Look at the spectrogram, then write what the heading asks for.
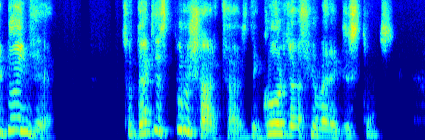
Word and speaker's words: Purusharthas: But first, let's go to wrap our session up to Pura Sartas. And please pronounce the name correctly for me so I can pronounce it correctly in chapter 21.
